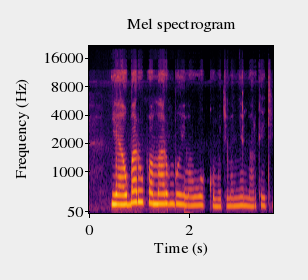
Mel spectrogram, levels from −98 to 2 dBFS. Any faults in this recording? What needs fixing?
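Microphone overload at 0.51 to 0.56 s: the loudest peak carries a harsh, crackling edge where its tops are flattened, running about 4 dB past full scale with roughly a tenth of the samples clipped in that stretch. This is likely from the microphone input being set so high that the converter ran out of range. Setting the input level with enough headroom for the loudest syllables would prevent it.

Microphone volume stepped down at 0.56 s and again at 1.56 s: the first drop, about 3 dB, comes right after the clipped peak and just before "barupa mar mbui". The second, about 6 dB, follows "barupa mar". Each time the voice and background fall together in one abrupt step, which points to the call software lowering the device's input gain after judging it too hot. A correctly set input level from the start would avoid these automatic corrections.

Skip ahead at 1.91 to 1.93 s: right after "barupa mar mbui" playback jumps forward, and roughly 0.7 s of audio is missing. 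Nothing fills the gap, and the two sides are butted almost directly together. Audio that was already queued was thrown away, either lost in transit or discarded when the jitter buffer overflowed, and the delay shrank by the same amount. A more stable network path and a jitter buffer that drains gradually instead of dumping audio would prevent this.

Jitter buffer speed-up from 2.01 s to the end: the rest of the clip plays at about 117% speed with unchanged pitch, so it sounds hurried. The receiver had more audio queued than its target and cut out many short pitch-period-sized pieces to catch up, roughly 0.3 s in total. Steadier packet delivery, so audio does not arrive in bursts, would keep the buffer near its target and remove the need to compress.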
